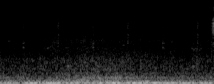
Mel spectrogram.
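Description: Low steady rumble of a stationary car idling, heard from inside its cabin, with a few faint light ticks.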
